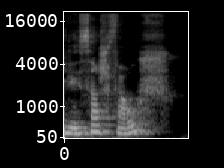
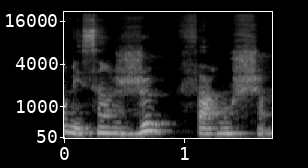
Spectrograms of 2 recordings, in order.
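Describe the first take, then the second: First: Some unstressed e syllables are swallowed. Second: Every syllable is fully pronounced. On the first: The speaker calls it wrong. "j'ai mangé les syllabes" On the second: The speaker calls it right. "Je ne dois pas manger mes mots comme ça"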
